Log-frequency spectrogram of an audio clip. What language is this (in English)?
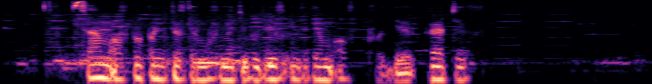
English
